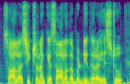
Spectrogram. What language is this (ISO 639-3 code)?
kan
